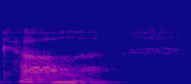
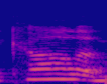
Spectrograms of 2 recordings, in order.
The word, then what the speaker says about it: Kala: would be spelled Kala, so just Kala, but it's a long A at the end.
